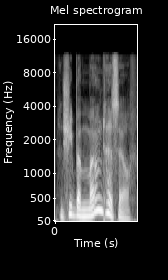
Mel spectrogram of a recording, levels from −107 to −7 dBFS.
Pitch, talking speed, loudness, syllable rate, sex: 150 Hz, 195 wpm, -15 LUFS, 6.4 syllables/s, male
